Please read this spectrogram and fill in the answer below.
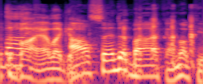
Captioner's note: laughs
